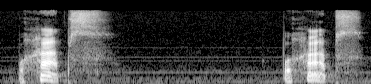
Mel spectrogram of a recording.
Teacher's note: R is not uttered because it is followed by h in the word perhaps.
